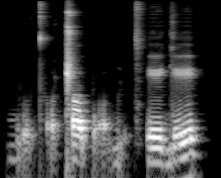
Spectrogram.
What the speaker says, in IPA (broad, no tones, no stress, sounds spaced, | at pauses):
b o̰ t̪ʰ ɔ̰ ǁ ɔ p ɔ̰ b ḛ t͡sʼ e ɡ e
